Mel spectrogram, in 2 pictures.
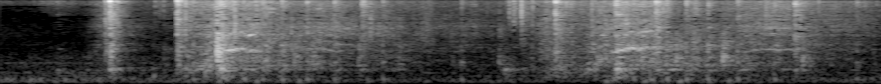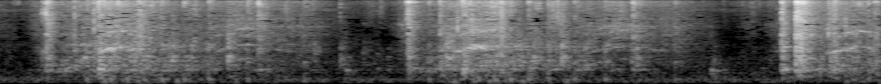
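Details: Ethanol-gummed lawnmower carburettor after cleaning and refitting, before waiting long enough for fuel to fill: repeated pull-start bursts about every two seconds that sputter and die without catching. No-start from fuel starvation, blocked carb jet.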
